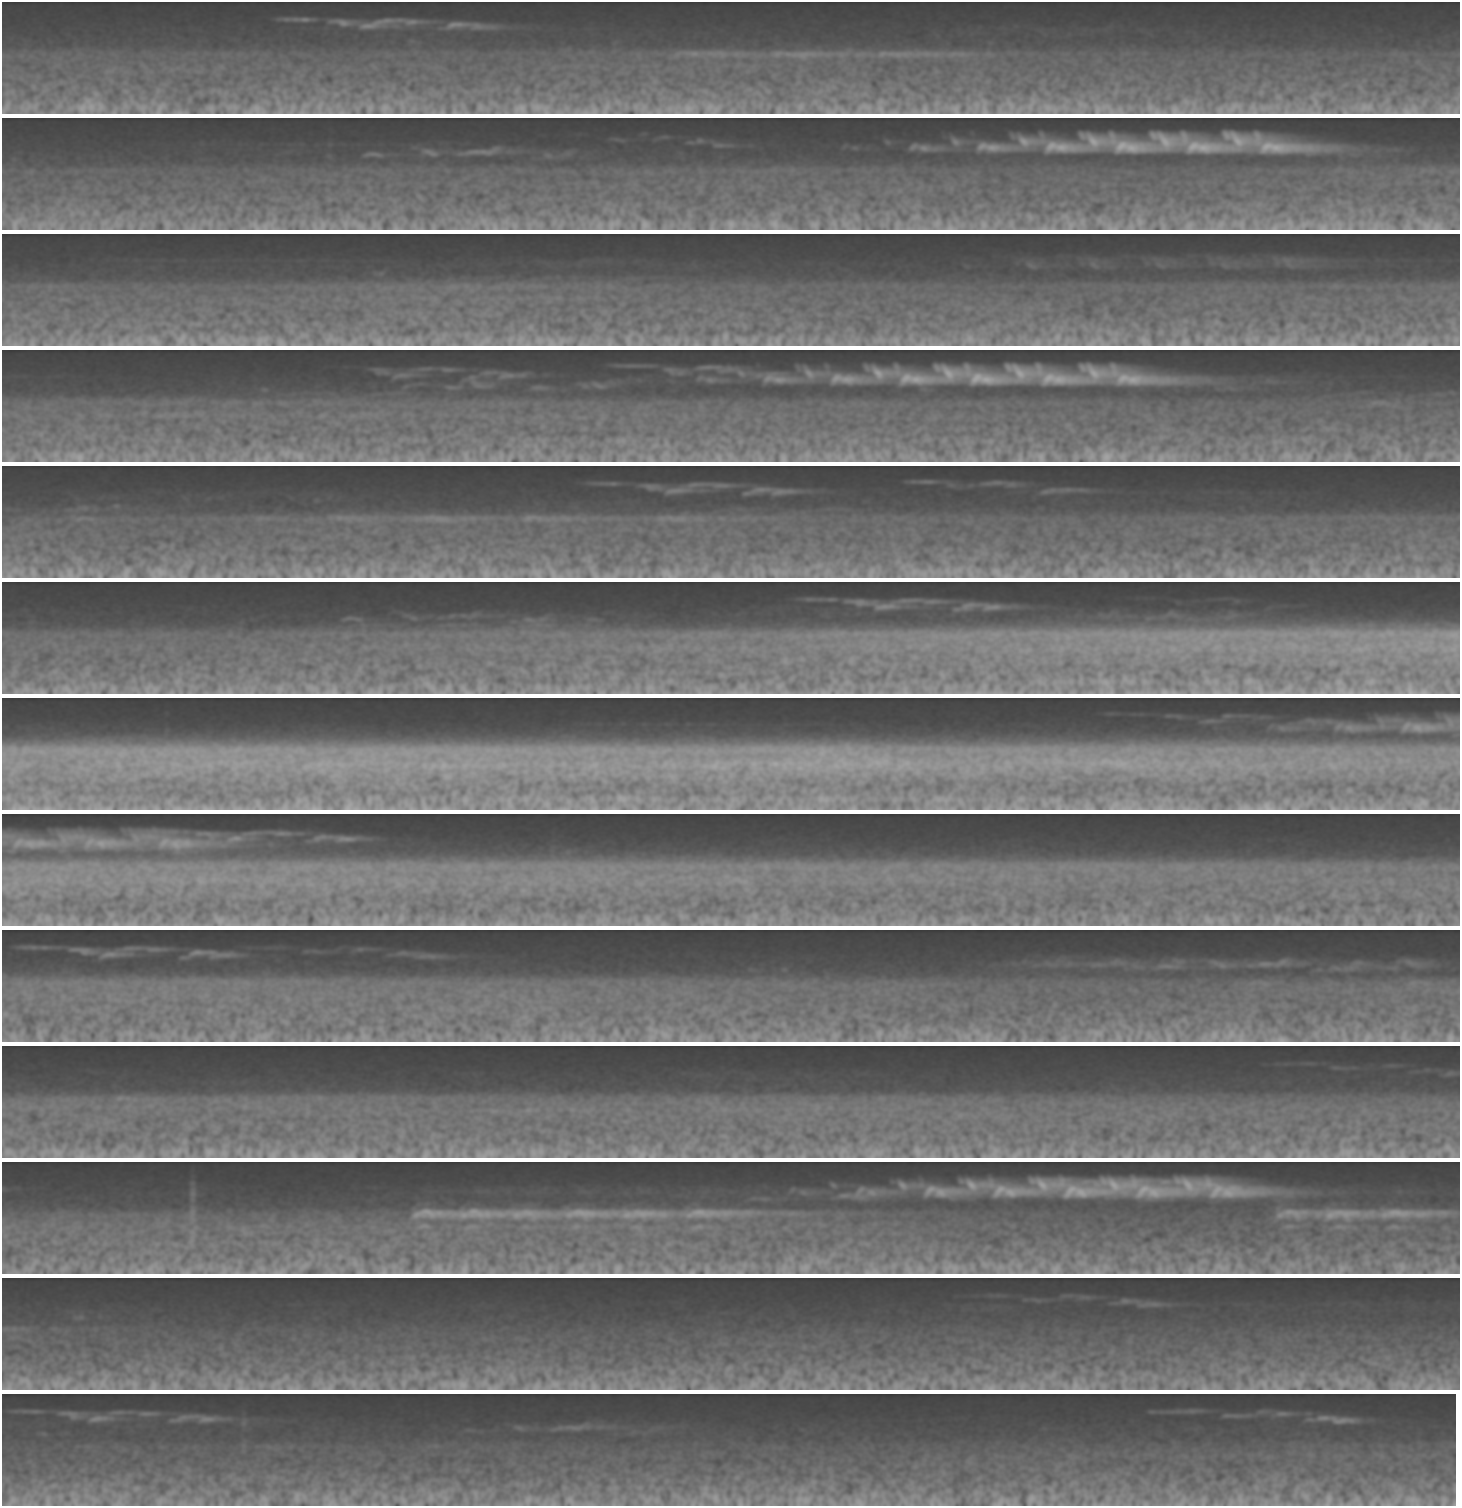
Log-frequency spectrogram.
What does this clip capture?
Brown Creeper, American Crow, Scarlet Tanager, Ovenbird, Dark-eyed Junco, Common Yellowthroat, Purple Finch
